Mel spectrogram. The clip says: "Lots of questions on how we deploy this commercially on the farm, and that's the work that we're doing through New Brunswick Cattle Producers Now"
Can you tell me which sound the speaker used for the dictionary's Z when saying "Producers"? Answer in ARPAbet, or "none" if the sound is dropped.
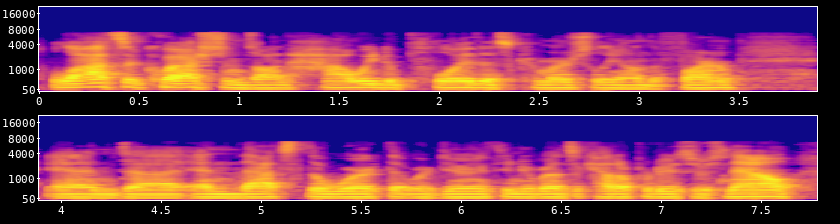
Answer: Z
